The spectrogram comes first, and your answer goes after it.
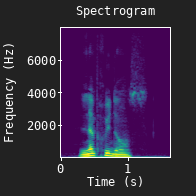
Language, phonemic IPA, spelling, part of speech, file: French, /ɛ̃.pʁy.dɑ̃s/, imprudence, noun, Fr-imprudence.ogg
- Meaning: imprudence, rashness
